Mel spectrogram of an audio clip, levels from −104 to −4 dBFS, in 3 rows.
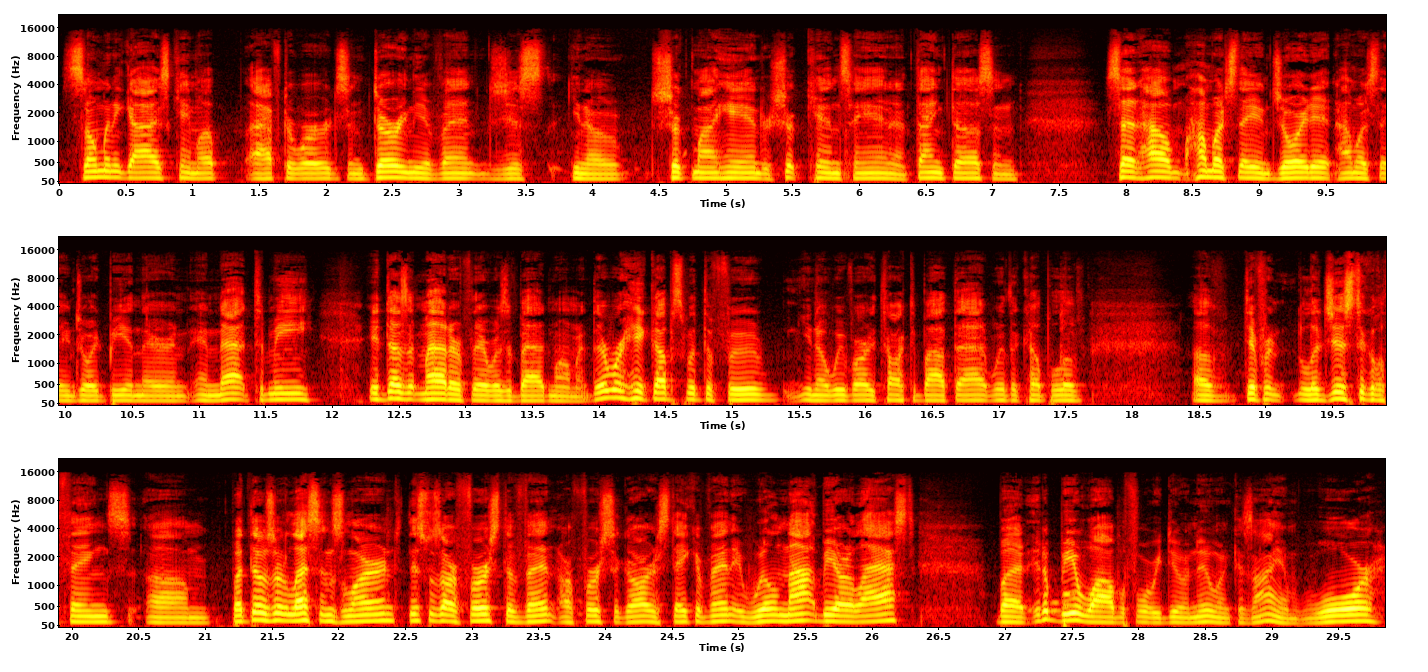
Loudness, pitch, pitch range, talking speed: -28 LUFS, 125 Hz, 120-140 Hz, 220 wpm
